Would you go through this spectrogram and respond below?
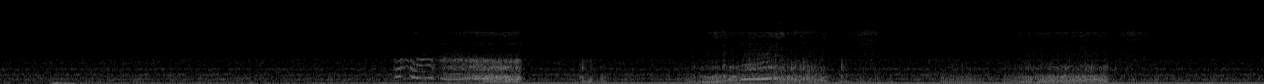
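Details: A bulldog snores herself awake, then goes straight back to sleep: rough, throaty snores recur about every three seconds against a steady low hum. Loud snoring.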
